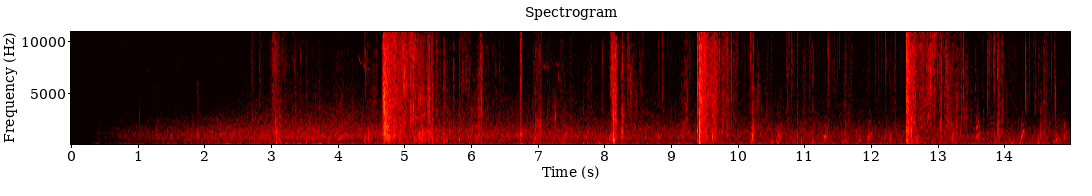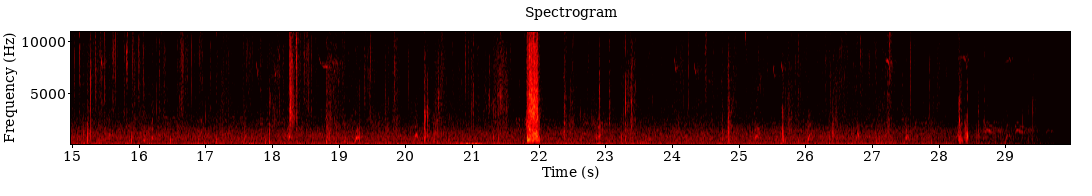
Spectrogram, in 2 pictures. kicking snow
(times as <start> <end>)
2.6 16.5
